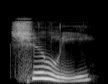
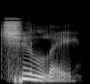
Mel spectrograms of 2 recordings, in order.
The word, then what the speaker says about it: Chile: You'll hear Americans say this both ways, Chile and Chile. So if it sounds like chili, yes, it sounds just like the food, chili.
